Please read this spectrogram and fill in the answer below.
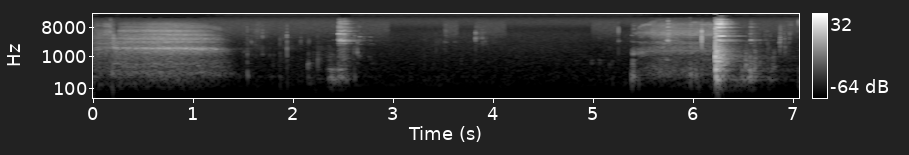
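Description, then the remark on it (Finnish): Someone takes a small sip of a drink: a soft breathy slurp, a pause, then rustling and a sharp clink as a cup or glass is set down. No one speaks. “pieni hörppy, hörppy vielä tähän loppusuoralle”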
